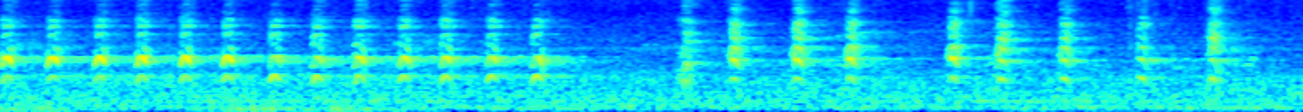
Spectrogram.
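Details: Pileated woodpecker giving two runs of loud, ringing, evenly pitched notes: a fast run of about a dozen, then a slower, more spaced series; faint background hiss.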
